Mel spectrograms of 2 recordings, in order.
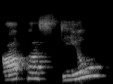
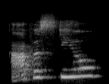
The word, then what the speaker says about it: apostille: say it is it apostille is it apostille is it apostille well there's variations because the word you know came from from the French but it's whatever you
